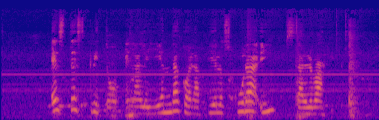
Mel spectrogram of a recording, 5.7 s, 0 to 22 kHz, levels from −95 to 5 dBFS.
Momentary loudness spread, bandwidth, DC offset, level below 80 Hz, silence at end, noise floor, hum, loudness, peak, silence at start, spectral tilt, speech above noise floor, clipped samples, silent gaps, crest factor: 12 LU; 16.5 kHz; under 0.1%; -76 dBFS; 0 s; -61 dBFS; none; -38 LUFS; -20 dBFS; 0.05 s; -3.5 dB/octave; 23 dB; under 0.1%; none; 20 dB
